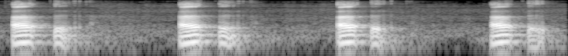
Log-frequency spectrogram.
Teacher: അലിഫ് നീട്ടാനുള്ള അലിഫ് അല്ല ഹർക്കത്തുകൾ നൽകപ്പെടുന്ന അലിഫാണ് തൊണ്ടയുടെ അടിഭാഗത്തുനിന്നാണ് അലിഫ് മൊഴിയേണ്ടത് അലിഫ് മൊഴിയുമ്പോൾ ശബ്ദം നീളരുത് കാറ്റ് വരരുത്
